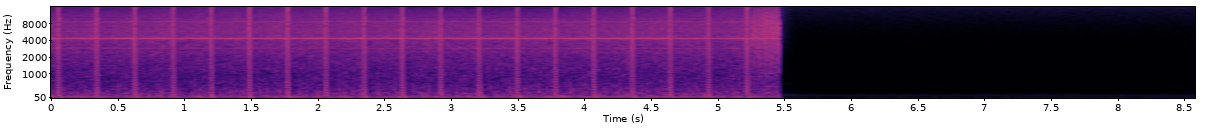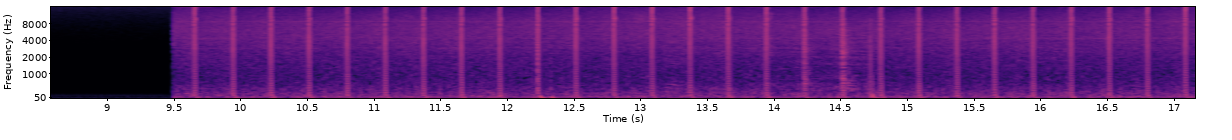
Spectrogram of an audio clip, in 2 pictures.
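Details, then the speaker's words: Needle EMG recording of artifact from an implanted spinal cord epidural stimulator: steady, sharp clicks about 3–4 per second over hiss. This is a rare artifact, and the patient should be asked about any stimulator. "Other rare artifacts are artifacts from various stimulators placed in the patient. Again, a high index of suspicion is needed to ask a simple question. Any stimulator? Watch and listen to the artifacts from the spinal cord epidural stimulator."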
